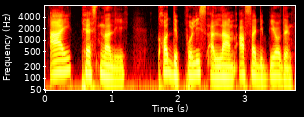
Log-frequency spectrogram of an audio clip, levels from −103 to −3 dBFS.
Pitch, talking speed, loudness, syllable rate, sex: 115 Hz, 145 wpm, -22 LUFS, 6.3 syllables/s, male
